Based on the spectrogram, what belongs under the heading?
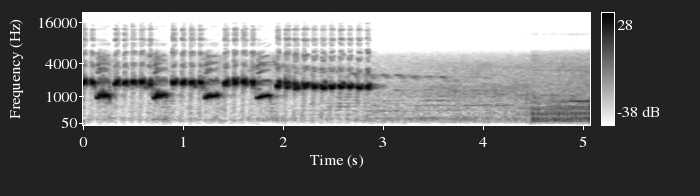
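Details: White-rumped shama song meant to stimulate caged birds: quick, rhythmic chattering notes mixed with lower dipping notes for about three seconds, then near silence with faint background noise.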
